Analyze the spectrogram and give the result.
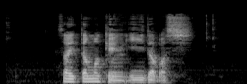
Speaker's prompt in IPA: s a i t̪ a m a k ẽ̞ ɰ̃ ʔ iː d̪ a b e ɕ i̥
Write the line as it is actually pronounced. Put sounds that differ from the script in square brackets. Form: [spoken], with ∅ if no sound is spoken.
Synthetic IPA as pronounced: s a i t̪ a m a k ẽ̞ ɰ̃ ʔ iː d̪ a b [a] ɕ i̥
